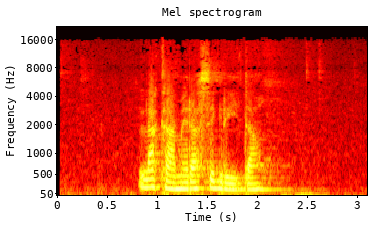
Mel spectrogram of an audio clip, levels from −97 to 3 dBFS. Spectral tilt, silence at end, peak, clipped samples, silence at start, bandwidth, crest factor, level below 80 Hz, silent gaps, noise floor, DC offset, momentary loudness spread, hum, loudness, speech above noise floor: -6 dB/octave; 0.4 s; 0 dBFS; under 0.1%; 0.8 s; 16 kHz; 14 dB; -38 dBFS; none; -40 dBFS; under 0.1%; 11 LU; none; -11 LUFS; 30 dB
